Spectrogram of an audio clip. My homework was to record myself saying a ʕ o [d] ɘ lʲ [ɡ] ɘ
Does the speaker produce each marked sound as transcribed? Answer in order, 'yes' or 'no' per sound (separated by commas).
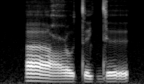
no, no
